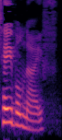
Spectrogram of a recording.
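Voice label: "table-knife", English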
